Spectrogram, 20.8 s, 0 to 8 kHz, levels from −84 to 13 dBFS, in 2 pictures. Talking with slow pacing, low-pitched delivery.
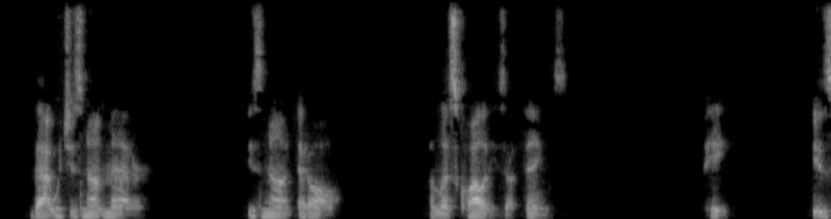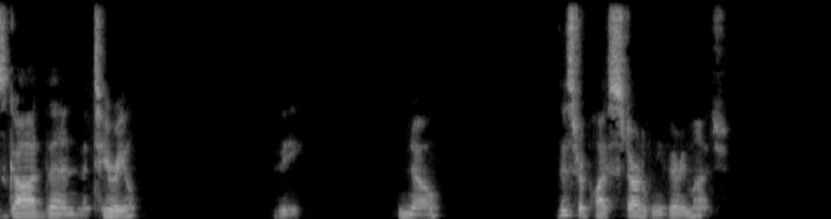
Yes: slow, 70 wpm; low, 120 Hz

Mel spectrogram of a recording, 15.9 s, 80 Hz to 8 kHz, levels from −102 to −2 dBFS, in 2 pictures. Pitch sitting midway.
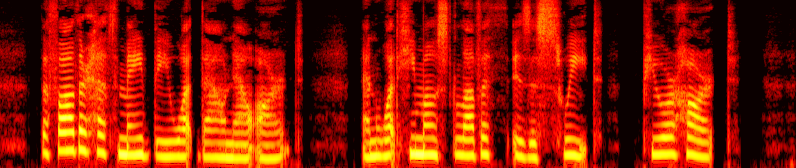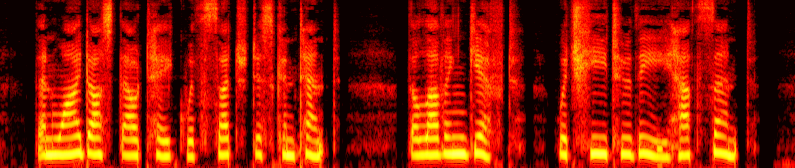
No: high, 245 Hz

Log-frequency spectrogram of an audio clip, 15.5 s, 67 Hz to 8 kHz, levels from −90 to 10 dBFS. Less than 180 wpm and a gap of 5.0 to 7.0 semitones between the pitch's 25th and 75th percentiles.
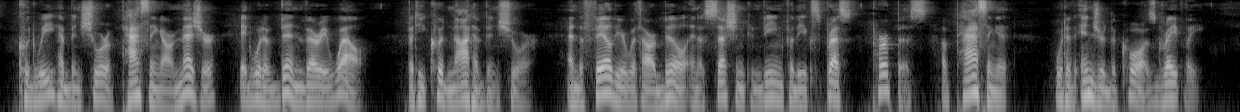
Yes: average, 170 wpm; average, 5.3 semitones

